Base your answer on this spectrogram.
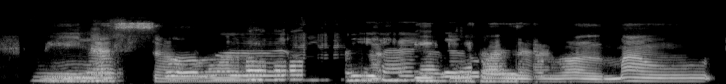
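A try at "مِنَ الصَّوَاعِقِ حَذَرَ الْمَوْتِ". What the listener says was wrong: Okey, sod ni tadi jangan baca sa ya, so. Minas sawa'iqi pedas, ada bunyi tak cukup pedas tadi.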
